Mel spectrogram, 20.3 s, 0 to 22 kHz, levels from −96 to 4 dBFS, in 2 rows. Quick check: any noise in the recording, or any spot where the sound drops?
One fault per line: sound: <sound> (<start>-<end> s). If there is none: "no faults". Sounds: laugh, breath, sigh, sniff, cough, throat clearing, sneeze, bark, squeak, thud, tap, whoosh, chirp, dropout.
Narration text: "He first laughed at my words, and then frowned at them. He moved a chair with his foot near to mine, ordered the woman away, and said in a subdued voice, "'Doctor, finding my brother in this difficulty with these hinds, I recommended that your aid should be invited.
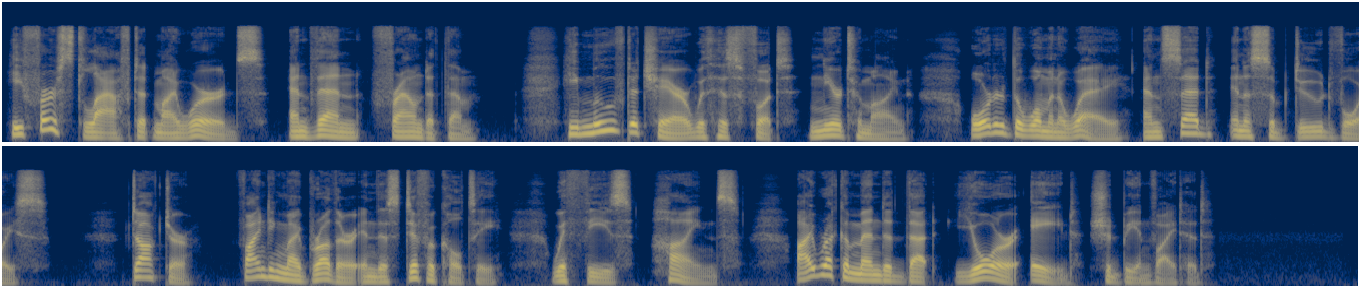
no faults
